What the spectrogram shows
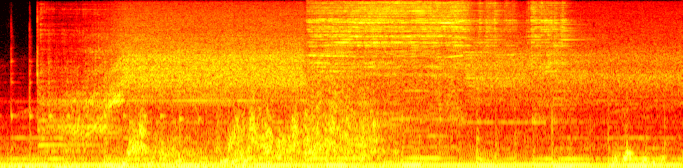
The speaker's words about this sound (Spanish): Atentos con el extintor. Activaré la motosierra. ¡Atentos!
